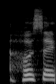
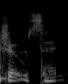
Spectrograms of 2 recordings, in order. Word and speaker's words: Jose: Souray, Piqué Subban, and Jose Theodore. I don't know why I said it with a J. I know how to say the name Jose. Jose.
